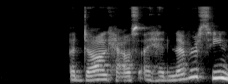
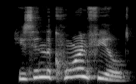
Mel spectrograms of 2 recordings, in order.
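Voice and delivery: high, raised voice; pitched-up urgency; urgent call; 8 semitones higher than usual. A narrator's reading. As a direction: tell it urgently over a storm. Pete urging mother during alarm.

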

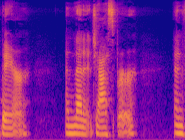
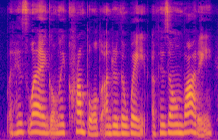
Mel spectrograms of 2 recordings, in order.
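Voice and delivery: plain reading voice

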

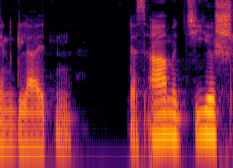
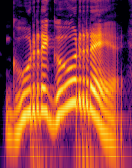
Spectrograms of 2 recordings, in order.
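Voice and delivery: high, loud cooing wood pigeon; cooing doves; 10 dB louder than usual. Acted. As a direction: coo it out high like a dove. Waldtauben gurren. (hohes, lautes Gurren einer Waldtaube)

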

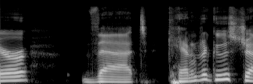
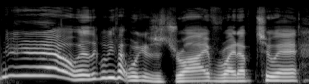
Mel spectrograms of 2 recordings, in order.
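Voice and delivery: mock grandma; 7 semitones higher than usual. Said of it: "She's like".

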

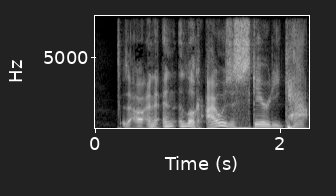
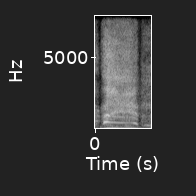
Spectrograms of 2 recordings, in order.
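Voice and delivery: frightened scream. Retold or imitated. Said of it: "I'm freaked out".

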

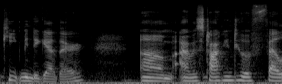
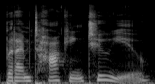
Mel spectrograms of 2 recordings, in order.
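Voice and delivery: normal talking voice

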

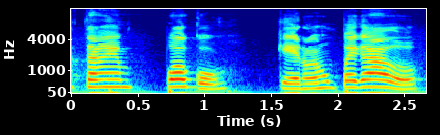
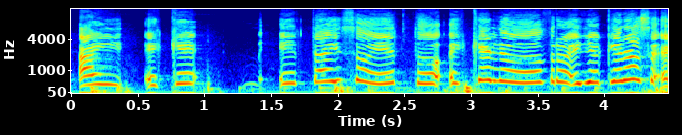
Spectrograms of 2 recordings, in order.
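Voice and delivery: much higher whiny copycat voice; mocking imitation; 10 semitones higher than usual. [name] mocking Ariel's copying friends, high whiny voice. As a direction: mimic a whiny friend, pitched up. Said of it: "como que".

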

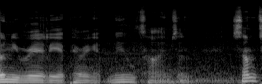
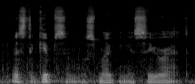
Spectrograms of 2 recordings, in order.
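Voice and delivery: plain reading voice

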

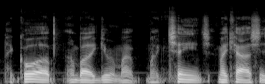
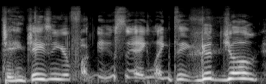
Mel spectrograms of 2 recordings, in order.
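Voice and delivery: mocking friends; 11 semitones higher than usual. Homies mocking him as joking.

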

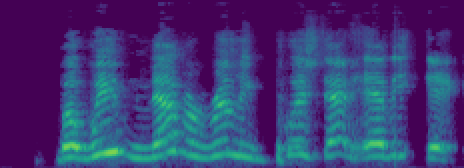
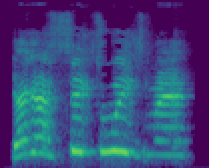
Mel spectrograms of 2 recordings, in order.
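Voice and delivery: higher, louder hype call; hype shout; 5 semitones higher, 5 dB louder than usual. Acted. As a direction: pump up the audience. Hyping the challenge deadline.

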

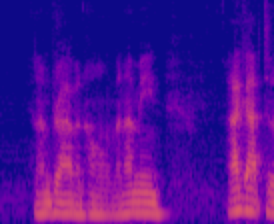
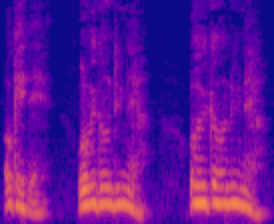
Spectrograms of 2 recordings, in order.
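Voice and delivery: eager dog voice; 6 semitones higher, 7 dB louder, faster than usual. Retold or imitated. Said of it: "He's just sitting there like".

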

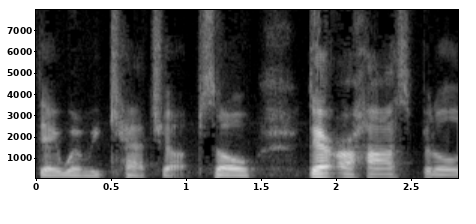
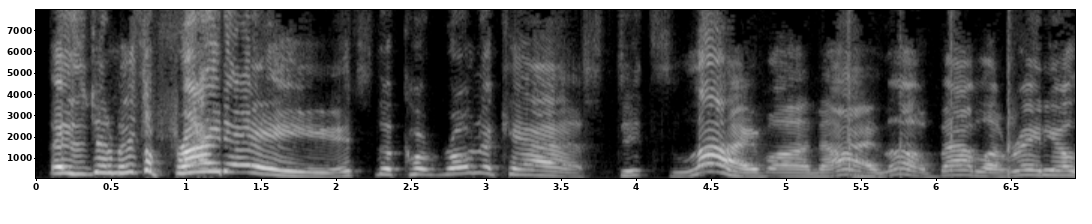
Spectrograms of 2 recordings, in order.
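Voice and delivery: radio show announcer; 10 semitones higher than usual. Acted. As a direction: announce the show with rising showmanship.

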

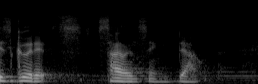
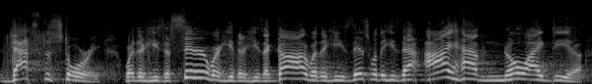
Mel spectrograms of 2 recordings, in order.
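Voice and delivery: bold defiance; 6 semitones higher, 8 dB louder than usual. Retold or imitated. Healed man defying the Pharisees, bold. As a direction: stand your ground boldly. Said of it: "And he's like".

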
